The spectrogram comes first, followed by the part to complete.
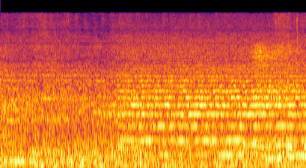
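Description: Metro train horn sounding one long, steady tone, starting about half a second in.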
